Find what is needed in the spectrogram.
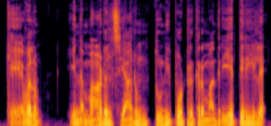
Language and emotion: Tamil, disgusted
